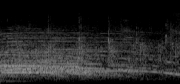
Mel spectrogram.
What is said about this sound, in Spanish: Alguien grite, gloria a Dios. Dale un aplauso fuerte a Jesús. Alguien dele un grito de victoria a Jesús.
